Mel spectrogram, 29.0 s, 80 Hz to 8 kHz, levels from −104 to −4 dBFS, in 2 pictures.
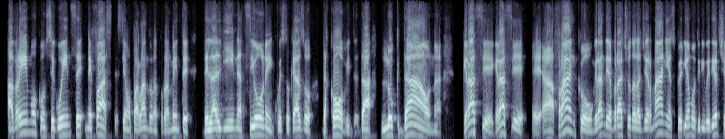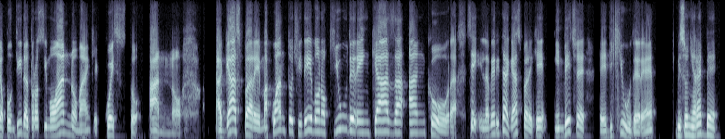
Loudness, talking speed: -22 LUFS, 120 wpm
